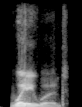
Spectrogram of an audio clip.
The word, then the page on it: wayward: British English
